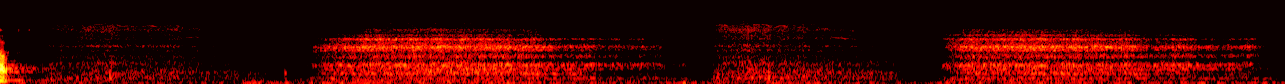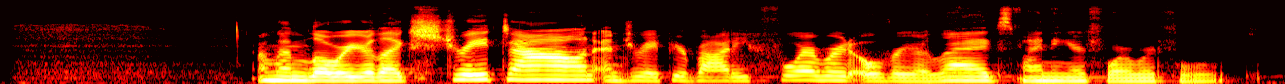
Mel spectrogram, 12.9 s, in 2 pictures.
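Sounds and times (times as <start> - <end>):
speech: 0.0 - 0.5, 7.7 - 12.8
slow deep breaths during a yoga session: 0.0 - 7.7.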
